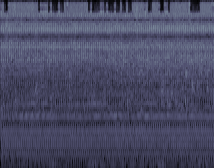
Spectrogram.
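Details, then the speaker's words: Nivona/Melitta/Miele coffee machine during rinsing, after the crema valve was replaced: a steady, thin squeak over the pump hum, weaker than before; the seal on the crema valve insert was bleeding pressure, causing the squeal. "Вона просто тиск трохи стравлювала і оцей свист"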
